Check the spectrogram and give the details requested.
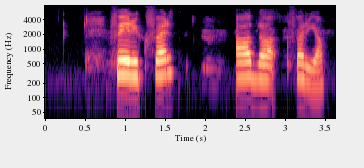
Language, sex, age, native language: Icelandic, female, 10, Icelandic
